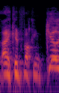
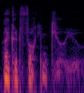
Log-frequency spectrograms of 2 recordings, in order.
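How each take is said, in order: First: It is said loudly and forcefully. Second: It is said very quietly.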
